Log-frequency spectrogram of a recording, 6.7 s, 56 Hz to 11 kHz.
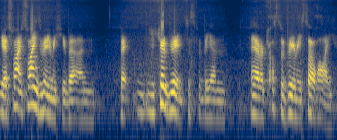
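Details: Adult man with muscular dystrophy and low lung capacity, tracheostomy for 15 years, ventilator-dependent, fenestrated tube, speaking valve in ventilator circuit, air leak around trachea; ventilator-timed speech with tracheostomy.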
